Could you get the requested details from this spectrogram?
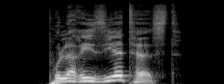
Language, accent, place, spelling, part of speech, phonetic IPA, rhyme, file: German, Germany, Berlin, polarisiertest, verb, [polaʁiˈziːɐ̯təst], -iːɐ̯təst, De-polarisiertest.ogg
- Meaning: inflection of polarisieren: 1. second-person singular preterite 2. second-person singular subjunctive II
